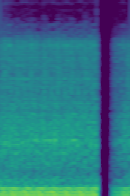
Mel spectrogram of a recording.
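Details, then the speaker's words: Opel Kadett engine at idle after a faulty number one fuel injector was sorted out. Steady, even low rumble with no misses or knocks; it revs clean and drives smooth. Normal idle. "So now the car is revving clean. It's idling properly."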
